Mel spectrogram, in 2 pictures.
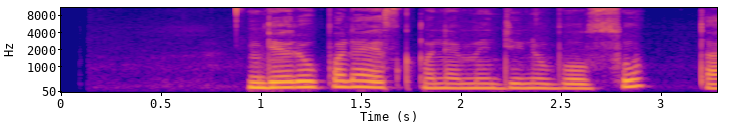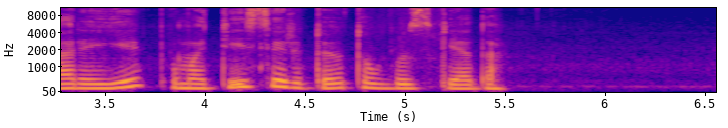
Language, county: Lithuanian, Vilnius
